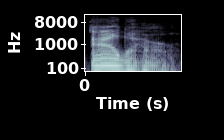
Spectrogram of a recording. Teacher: Idaho, I-D-A-H-O, nhấn mạnh vào vần đầu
